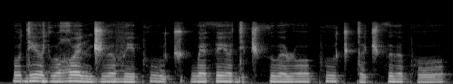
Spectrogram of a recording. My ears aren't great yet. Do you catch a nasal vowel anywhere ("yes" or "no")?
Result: no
